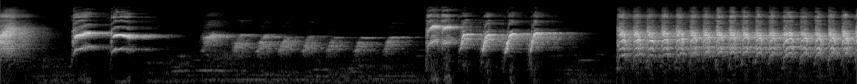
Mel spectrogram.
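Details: Greater green leafbird in an agitated state, kept as a caged songbird to stir others to sing: bursts of varied high chirps and whistles, a descending chattering series, then a rapid buzzy trill of dense repeated notes.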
